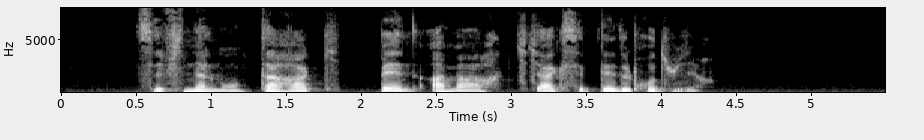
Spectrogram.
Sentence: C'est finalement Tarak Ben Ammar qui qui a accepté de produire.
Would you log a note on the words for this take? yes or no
no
